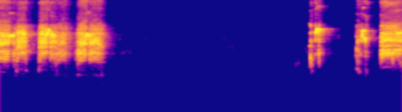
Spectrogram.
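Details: Black francolin kept as a pet, heard in training: three quick harsh rasps, about a second of silence, then three more grating notes.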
